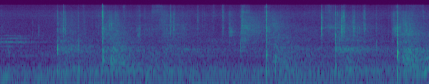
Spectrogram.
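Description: Tennis ball hit back and forth in a rally on a hard court: a series of sharp pops from racket strikes and bounces, spaced about a second apart, over the low hum of a hushed arena crowd.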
